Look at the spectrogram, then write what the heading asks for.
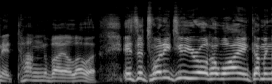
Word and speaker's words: Tagovailoa: Because while Tua Tagovailoa, that's how you say his name, and I like saying it, Tagovailoa, is a 22-year-old Hawaiian coming off an injury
